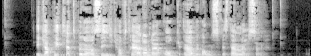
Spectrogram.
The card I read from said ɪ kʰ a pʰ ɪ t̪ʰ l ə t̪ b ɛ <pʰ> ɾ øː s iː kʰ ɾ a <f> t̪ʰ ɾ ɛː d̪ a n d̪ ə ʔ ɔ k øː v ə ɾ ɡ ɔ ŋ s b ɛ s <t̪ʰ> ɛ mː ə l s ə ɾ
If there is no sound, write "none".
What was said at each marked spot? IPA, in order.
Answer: none, f, t̪

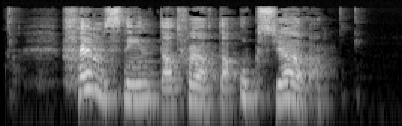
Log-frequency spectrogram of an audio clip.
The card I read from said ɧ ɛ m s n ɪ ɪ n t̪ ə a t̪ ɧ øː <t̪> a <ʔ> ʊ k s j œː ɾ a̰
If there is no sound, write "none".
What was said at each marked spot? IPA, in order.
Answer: t̪, ʔ

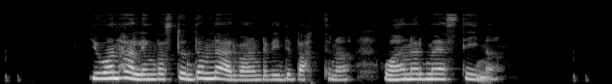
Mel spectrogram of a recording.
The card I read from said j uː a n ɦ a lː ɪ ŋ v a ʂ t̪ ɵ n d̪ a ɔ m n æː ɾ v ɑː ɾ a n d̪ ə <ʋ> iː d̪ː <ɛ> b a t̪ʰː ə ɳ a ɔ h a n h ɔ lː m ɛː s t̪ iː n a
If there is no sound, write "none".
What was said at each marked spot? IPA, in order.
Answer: v, ɛ

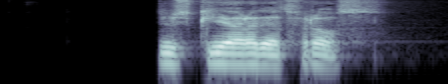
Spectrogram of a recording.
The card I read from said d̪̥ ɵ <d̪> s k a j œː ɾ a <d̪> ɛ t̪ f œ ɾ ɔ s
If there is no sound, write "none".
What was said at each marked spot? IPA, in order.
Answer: none, d̪

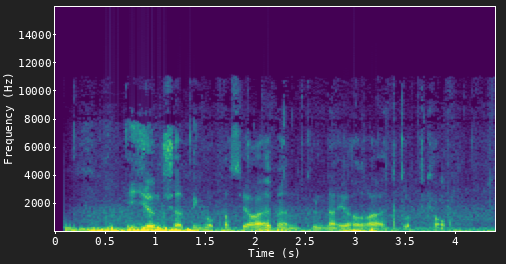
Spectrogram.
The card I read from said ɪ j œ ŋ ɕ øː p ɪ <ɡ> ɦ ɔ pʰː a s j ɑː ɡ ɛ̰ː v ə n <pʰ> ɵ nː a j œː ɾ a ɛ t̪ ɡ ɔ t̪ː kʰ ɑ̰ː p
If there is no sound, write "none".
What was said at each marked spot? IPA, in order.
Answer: ŋ, kʰ

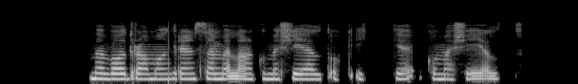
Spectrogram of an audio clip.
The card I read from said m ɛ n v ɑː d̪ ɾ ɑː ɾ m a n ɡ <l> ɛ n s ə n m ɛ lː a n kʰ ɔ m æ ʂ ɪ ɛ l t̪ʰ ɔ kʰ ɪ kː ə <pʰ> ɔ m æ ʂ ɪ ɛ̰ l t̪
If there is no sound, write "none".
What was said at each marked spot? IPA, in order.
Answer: ɾ, kʰ

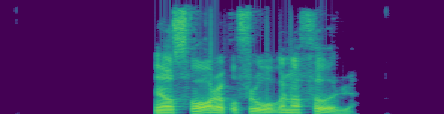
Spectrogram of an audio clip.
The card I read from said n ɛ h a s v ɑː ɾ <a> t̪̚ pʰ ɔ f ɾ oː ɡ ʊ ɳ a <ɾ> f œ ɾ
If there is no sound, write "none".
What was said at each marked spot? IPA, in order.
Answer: a, none

